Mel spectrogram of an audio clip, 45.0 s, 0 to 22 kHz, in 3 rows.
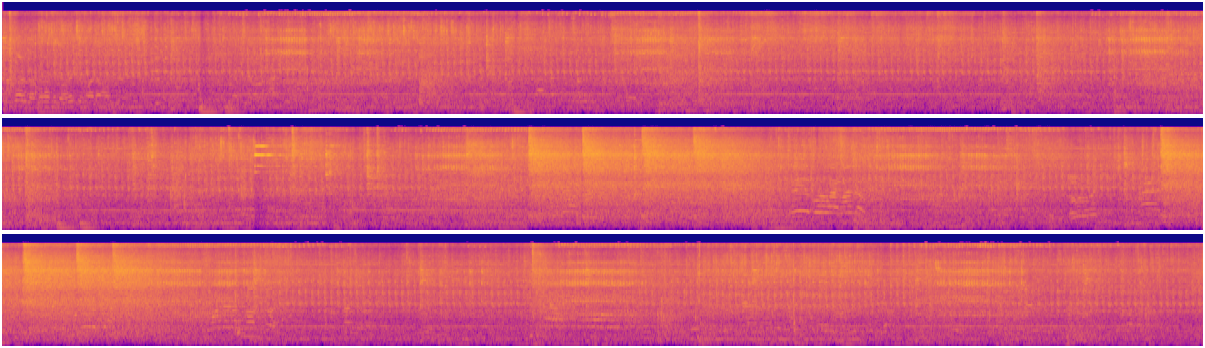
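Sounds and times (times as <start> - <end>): dough sheeting machine humming: 0.0 - 45.0.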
